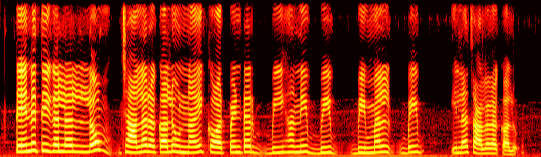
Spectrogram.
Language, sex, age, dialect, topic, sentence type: Telugu, male, 56-60, Telangana, agriculture, statement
